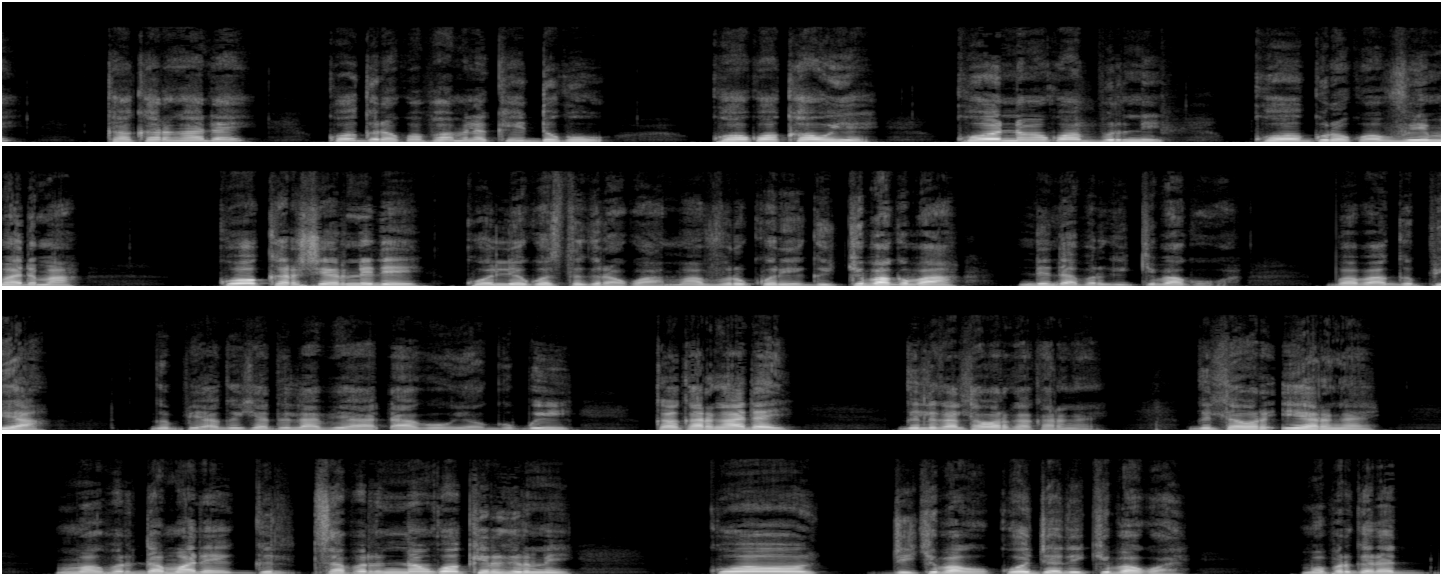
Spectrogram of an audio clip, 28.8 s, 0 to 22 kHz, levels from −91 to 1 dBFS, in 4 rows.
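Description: Nothing in this speech recording stands out as a technical fault; there's nothing here to flag.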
